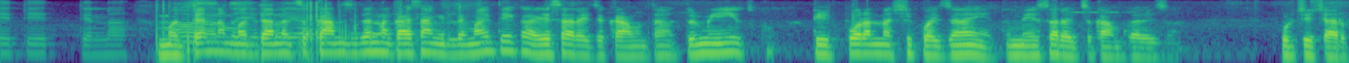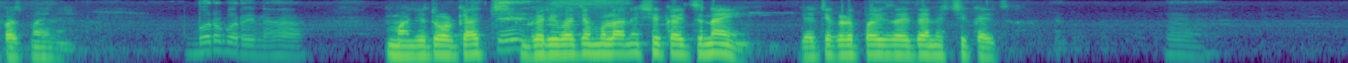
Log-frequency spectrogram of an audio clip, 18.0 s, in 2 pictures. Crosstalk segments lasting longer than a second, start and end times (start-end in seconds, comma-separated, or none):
1.1-2.9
